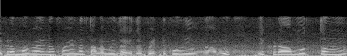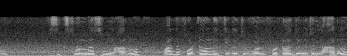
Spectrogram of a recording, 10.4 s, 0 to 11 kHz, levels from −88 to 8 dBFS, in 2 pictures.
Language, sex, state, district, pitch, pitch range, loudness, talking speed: Telugu, female, Andhra Pradesh, Visakhapatnam, 265 Hz, 245-285 Hz, -15 LUFS, 115 wpm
